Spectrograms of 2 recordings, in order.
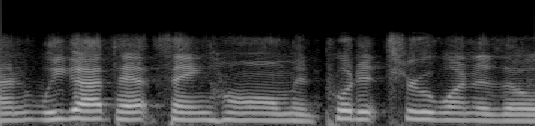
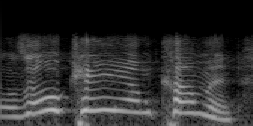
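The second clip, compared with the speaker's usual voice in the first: husband answering; 10 semitones higher, 4 dB quieter than usual. Retold or imitated. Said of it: "And he said".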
